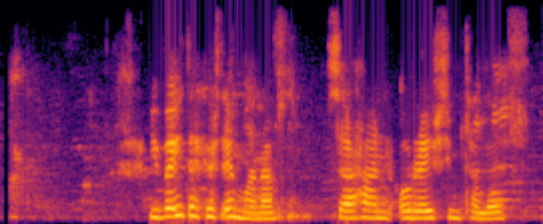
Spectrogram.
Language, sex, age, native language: Icelandic, female, 11, Icelandic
